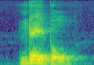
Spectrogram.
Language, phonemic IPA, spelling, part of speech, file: Dutch, /ˈleːbəl/, label, noun, Nl-label.ogg
- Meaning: 1. quality label 2. music label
